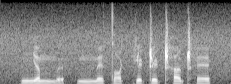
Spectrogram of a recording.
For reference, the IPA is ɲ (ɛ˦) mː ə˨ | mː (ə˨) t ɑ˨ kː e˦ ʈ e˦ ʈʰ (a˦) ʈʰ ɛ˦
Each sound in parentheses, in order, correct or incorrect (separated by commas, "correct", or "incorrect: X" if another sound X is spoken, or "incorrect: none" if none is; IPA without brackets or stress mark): incorrect: ɜ˦, incorrect: ɛ˨, correct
